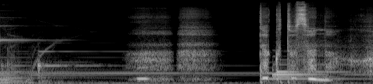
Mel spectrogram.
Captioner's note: gasp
